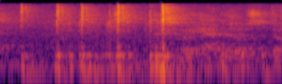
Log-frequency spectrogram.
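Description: Handling noise from the video camera being swung round in a pan: a run of low bumps and creaks, with the loudest thump a little past halfway.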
